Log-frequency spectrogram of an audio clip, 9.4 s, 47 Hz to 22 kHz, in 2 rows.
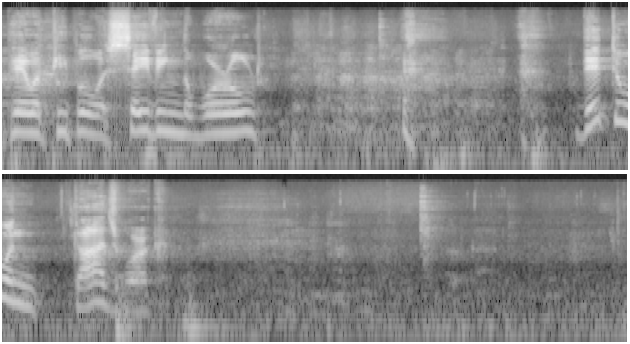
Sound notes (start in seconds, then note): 2.2 laughter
